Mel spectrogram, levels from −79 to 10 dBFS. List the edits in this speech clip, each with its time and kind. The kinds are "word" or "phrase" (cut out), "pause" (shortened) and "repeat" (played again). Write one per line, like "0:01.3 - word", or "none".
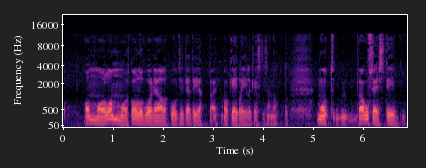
0:01.3 - word
0:02.3 - word
0:03.5 - word
0:05.9 - phrase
